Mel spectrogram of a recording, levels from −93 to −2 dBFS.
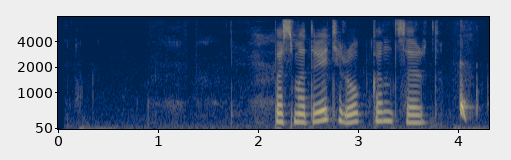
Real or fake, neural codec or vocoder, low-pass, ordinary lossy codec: real; none; 7.2 kHz; none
